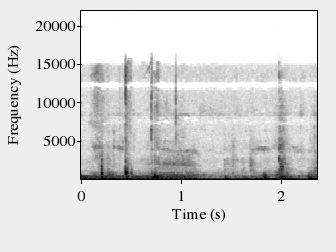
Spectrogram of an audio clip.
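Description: Near silence: faint low room hum with a few light ticks from handling.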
